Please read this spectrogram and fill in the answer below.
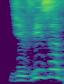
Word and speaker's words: Jevisa: And what this t-shirt says something there, they say Jevisa Beauty.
